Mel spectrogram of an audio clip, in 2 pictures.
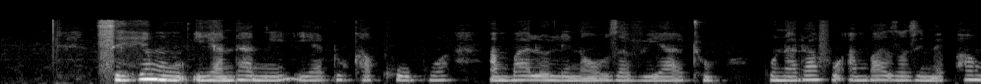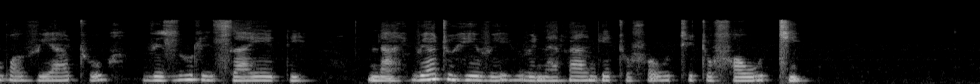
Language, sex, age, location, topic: Swahili, female, 25-35, Kisii, finance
